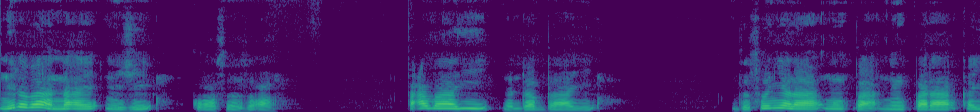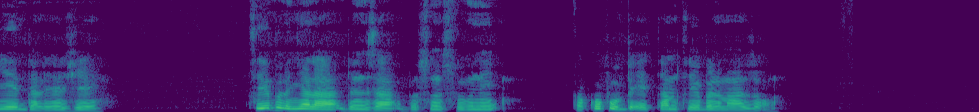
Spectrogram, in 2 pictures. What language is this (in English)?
Dagbani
